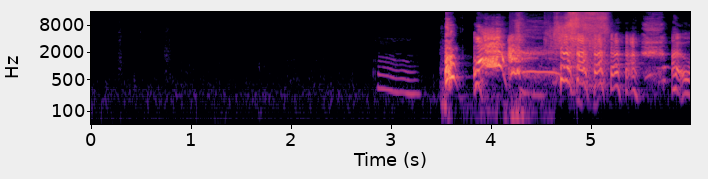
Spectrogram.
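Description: A dog gives a brief bark or whine, then several people laugh and talk loudly over it in a casual podcast setting.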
